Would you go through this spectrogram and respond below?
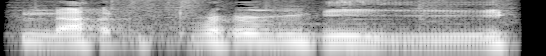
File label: laughing not for me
